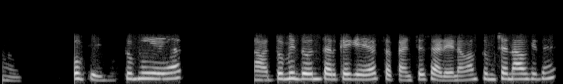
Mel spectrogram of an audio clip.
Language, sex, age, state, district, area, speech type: Goan Konkani, female, 30-45, Goa, Tiswadi, rural, conversation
